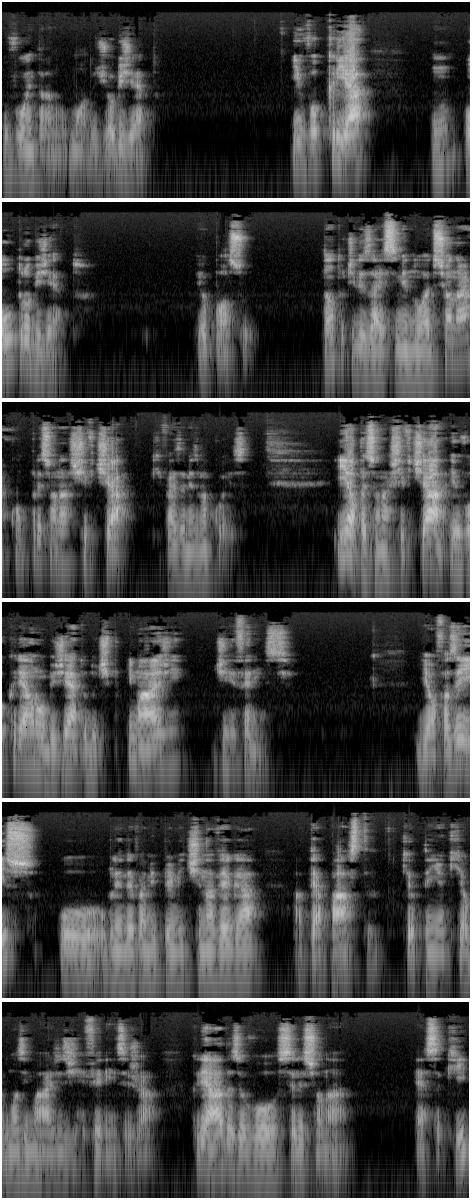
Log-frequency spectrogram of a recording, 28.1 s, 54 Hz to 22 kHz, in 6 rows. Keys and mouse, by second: 0.9 click, 10.3 shift+a, 17.2 click, 19.7 click, 21.8 click, 26.5 click, 27.5 click.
